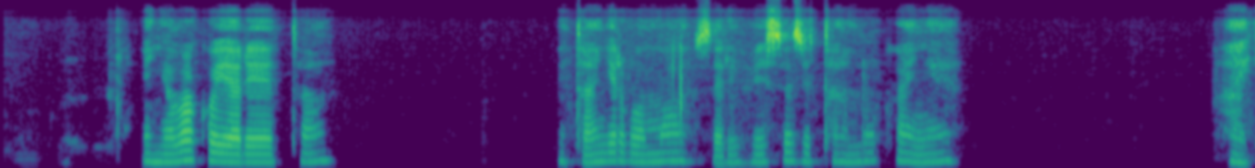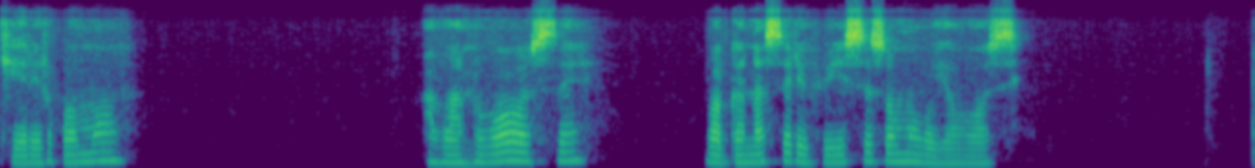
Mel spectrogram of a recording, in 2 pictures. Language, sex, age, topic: Kinyarwanda, female, 36-49, government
